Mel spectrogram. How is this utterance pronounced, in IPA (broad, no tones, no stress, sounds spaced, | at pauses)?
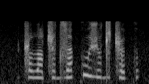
ʈ͡ʂ u ðˤ a ʈ͡ʂ i d z ɐ k u ʒ u d ɐ ʈ͡ʂ ɵ k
